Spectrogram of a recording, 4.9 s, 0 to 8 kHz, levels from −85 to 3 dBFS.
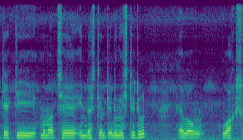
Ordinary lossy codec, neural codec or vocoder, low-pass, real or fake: none; codec, 16 kHz, 16 kbps, FunCodec, trained on Chinese and English, 50 frames a second; none; fake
